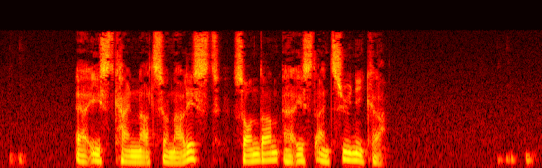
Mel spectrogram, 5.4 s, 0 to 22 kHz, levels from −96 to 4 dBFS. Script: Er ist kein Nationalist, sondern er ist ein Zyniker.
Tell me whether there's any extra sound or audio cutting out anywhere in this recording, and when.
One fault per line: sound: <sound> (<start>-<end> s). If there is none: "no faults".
no faults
